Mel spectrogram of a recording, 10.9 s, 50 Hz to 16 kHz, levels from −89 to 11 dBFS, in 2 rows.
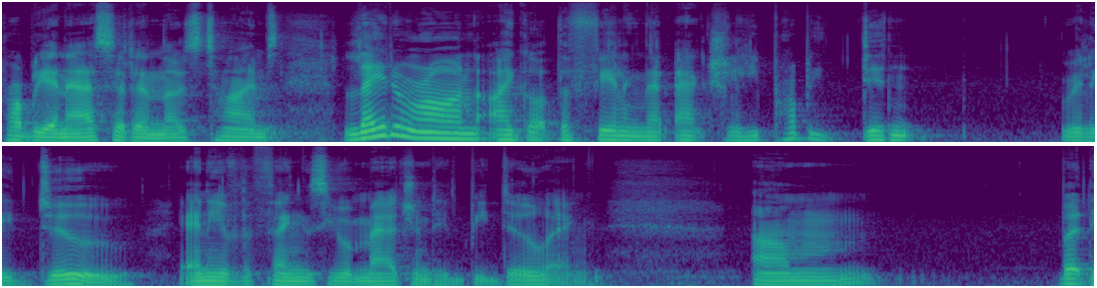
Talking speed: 165 wpm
